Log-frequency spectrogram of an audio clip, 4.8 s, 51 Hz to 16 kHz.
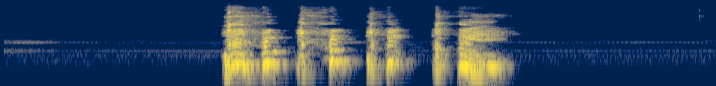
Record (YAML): cough_length: 4.8 s
cough_amplitude: 32768
cough_signal_mean_std_ratio: 0.39
survey_phase: beta (2021-08-13 to 2022-03-07)
age: 65+
gender: Male
wearing_mask: 'No'
symptom_none: true
symptom_onset: 12 days
smoker_status: Never smoked
respiratory_condition_asthma: false
respiratory_condition_other: false
recruitment_source: REACT
submission_delay: 3 days
covid_test_result: Negative
covid_test_method: RT-qPCR
influenza_a_test_result: Negative
influenza_b_test_result: Negative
